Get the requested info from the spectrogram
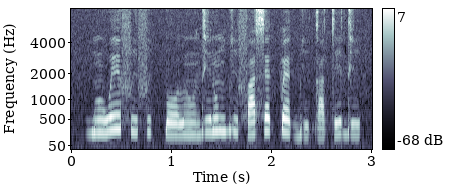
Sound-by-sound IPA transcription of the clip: ɡ͡b ũ˧ w e˦ f i˧ f i˧ k͡p o˧ l ũ˧ d i˦ ɾ ũ˦ ɡ͡b i˦˨ f a˨˦ s ɛ˦ k͡p ɛ˦˨ ɡ͡b i˨ ɡ a˨ t i˨˦ d i˧

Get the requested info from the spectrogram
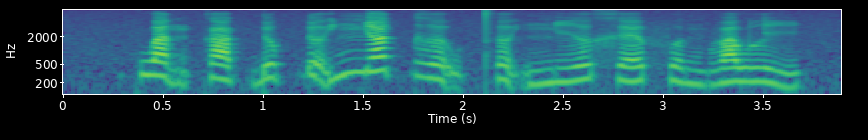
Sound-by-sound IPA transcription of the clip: k w a̰˧˨ n k a˨˩ k̚ ɗ ə˦˥ p̚ ɗ ə̰˧˥ j ɲ a˦˥ t̚ ɣ ə̰ː˧˨ w t̪ʰ ə̰˧˨ j ɲ i˨˦ ə̯ x ɛ˨˦ f ə̤ː˨˩ ŋ v a˧ w l i˧˩˨

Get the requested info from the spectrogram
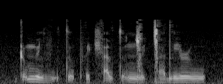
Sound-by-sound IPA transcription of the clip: ʈ o̰˦ m ʉ˨ l v ṵ˨˦ t o̰˦ pʰ ə˨ t͡ʃʰ a̰˦ w t o̰˦ ŋ͡ǀ ʉ˨ ɡ͡ǀ a˦ d l i˦ ɹ u˦

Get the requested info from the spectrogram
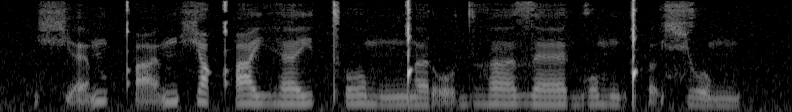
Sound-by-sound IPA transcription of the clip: ç ɛ̰ m qʼ ɛ̰ m ç ɜ qʼ ɛ j ɦ ɛ j tʼ ʊ m ŋ͡ǃ ɜ ɾ o̰ dʱ ɜ z ɛ ɡ o m ǃʼ ə̰ ɕ ʊ m

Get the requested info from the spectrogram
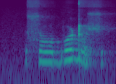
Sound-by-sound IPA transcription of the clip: s ʊː b o ɖ o ʃ

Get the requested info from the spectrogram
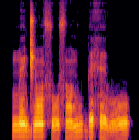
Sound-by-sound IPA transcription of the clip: m ɛ̃˧ d͡ʒ ɔ̃˧ s o˨ s ɔ̃˧ n u˦ b ɛ˦ h ɛ˦˨ l o˨˦

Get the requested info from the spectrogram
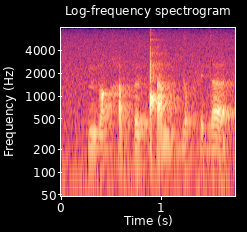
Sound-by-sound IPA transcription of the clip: m b æ qʰ i pʰ ɵ ǃʼ a m b o ɡ ɐ pʰ ʏ d ɐ

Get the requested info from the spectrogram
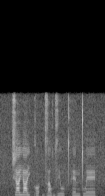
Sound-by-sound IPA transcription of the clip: t͡ɕ a˦ j a˧ j ɡ o˨ ʔ d͡z a˨˩ w d͡z j u˨˩ t̪ʰ e˨˩ n t̪ w e˧

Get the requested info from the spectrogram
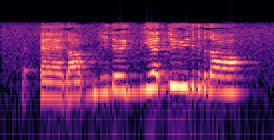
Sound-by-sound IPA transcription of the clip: ʔ æ˨ ɾ ɑ˧ b i˦ ɾ ø˧ bʲ ɑ˦ ɗ y˦ r ɑ˦

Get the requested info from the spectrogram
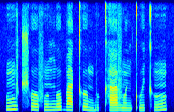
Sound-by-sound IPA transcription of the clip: ũ v t͡ʃʰ o f ũ ŋ o b a kʰ ʊ m b u kʰ a v õ n kʷʼ ɪ kʰ ũ

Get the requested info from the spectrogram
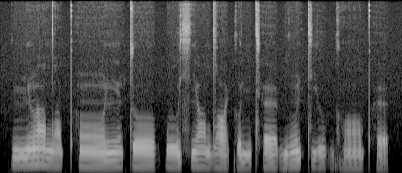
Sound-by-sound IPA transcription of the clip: nʲ õː dˤ ã pʰ õː lʲ œ̃ t oː k͡p uː sʲ ũː dˤ ɛ k o nʲ tʰ œː ɡ ũ tʲ uː ɡʱ ɔ̃ː pʰ œ

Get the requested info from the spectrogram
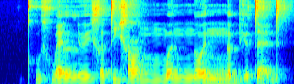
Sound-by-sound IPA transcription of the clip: kʷʰ i x w æ lː ø ɪ̯ x ʌ t i x ʕ ɔ mː ʌ nː ɔ ə̯ nː ʌ bʲ ʌ t æ d

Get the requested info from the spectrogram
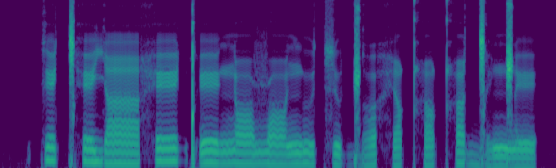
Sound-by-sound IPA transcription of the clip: k ɘ˦ ǀʰ ɘ˧ j aː˨ h ɘː˦ ǃʼ ɘː˧ ŋ ɑ˧ v ɑ˧ ŋ u˧ t͡s u˨ ɡ͡ǁ ɔ˧ h ɛ˨ qʰ e˧ qʰ ɘ˦ ɡ͡ǀ ɘ˨ ŋ͡ǁ ɘ˨

